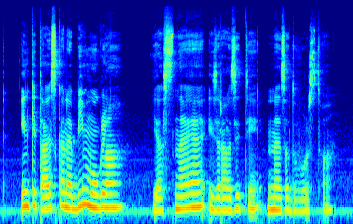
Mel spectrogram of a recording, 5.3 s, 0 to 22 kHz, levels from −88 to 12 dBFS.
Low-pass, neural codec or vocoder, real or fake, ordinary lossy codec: 19.8 kHz; none; real; none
